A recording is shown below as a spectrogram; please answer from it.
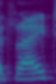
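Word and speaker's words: write: जैसे राइट है, राइट में W साइलेंट रहेगा, डाउट में B साइलेंट,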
